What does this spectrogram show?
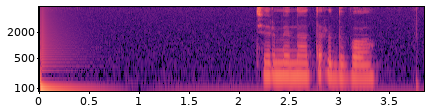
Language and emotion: Russian, neutral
